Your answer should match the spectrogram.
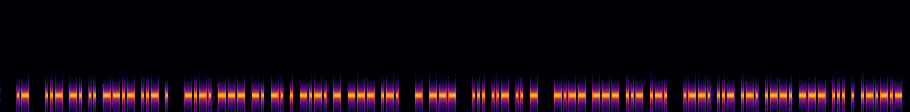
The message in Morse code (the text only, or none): A UNIQUE CONNECTOR TO SUIT YOUR PURPOSE.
